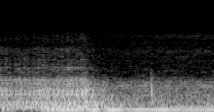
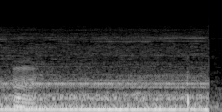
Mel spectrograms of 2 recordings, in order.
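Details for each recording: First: Electro Freeze ice cream machine, second unit, right beater motor run in diagnostics mode: loud, rough low hum with a gritty edge as it starts and settles, sounding like the belt but the motor itself is faulty; faulty beater drive motor. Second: Electro Freeze ice cream machine called in for not freezing, compressor running: steady, even low hum with constant tone, no knocks or rattles; normal compressor running, burnt pump relays found but unrelated.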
